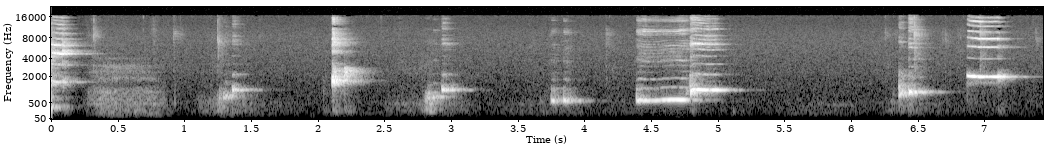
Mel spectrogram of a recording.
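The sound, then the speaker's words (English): An African grey parrot named Kendra mimics landline phone tones, producing a string of short, electronic-sounding beeps and whistled chirps in an irregular sequence, fairly loud, with no talking. “She's quite a techie bird, this one. She gets all the technical noises.”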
